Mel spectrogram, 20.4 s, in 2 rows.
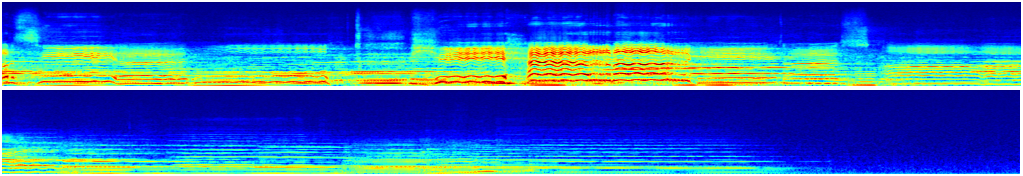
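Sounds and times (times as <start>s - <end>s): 
bass singing recitative: 0.0s - 11.1s.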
